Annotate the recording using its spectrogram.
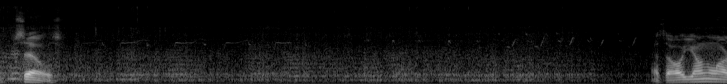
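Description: Bees buzz softly.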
